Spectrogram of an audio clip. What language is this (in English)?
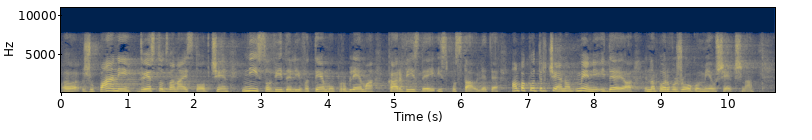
Slovenian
